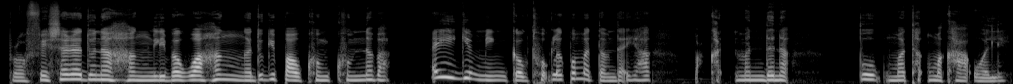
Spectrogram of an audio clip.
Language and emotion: Manipuri, fearful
